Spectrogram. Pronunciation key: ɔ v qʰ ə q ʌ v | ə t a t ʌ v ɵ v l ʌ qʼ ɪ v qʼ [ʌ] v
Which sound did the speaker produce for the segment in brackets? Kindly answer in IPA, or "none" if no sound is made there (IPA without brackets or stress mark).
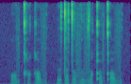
ʌ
